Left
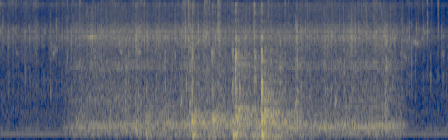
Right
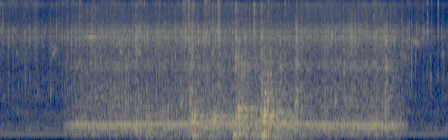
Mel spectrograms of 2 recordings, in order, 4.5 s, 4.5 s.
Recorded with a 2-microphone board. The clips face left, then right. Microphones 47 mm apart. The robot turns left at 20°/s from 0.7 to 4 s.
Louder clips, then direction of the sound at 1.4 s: Left 1 dB; 20° left (ahead or behind).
